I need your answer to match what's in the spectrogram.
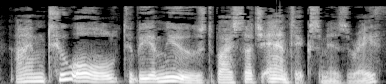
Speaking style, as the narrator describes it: she replied calmly

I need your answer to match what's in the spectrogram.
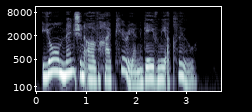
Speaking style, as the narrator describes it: he said

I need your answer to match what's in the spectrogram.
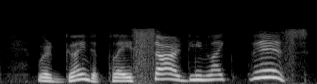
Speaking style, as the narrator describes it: she cried

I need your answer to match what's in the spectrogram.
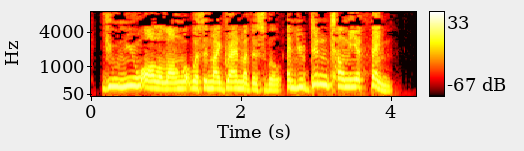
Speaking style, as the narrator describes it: Eddie shouted

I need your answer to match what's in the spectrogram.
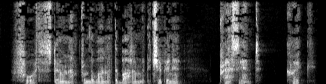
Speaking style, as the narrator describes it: In a strange, deep voice that was nothing at all like his usual voice, but to Dennis that voice sounded weirdly familiar, Thomas said

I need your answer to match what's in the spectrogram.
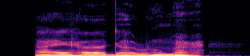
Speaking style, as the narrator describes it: Falloon said hoarsely

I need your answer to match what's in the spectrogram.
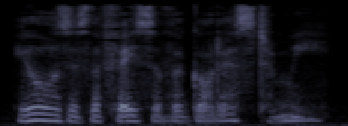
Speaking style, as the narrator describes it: He muttered

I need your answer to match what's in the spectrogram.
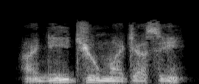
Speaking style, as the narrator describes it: Hunter growled

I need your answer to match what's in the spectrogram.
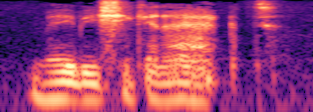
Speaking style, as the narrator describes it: Powell muttered hopefully

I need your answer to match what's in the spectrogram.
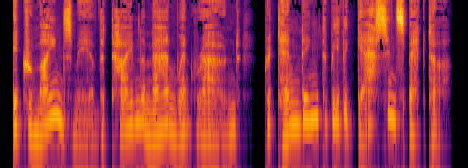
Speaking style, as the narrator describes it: murmured Miss Marple

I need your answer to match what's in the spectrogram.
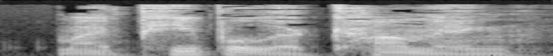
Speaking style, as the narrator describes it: Parker growled

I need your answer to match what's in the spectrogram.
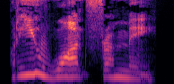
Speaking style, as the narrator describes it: she asks suddenly, her voice strained and harsh

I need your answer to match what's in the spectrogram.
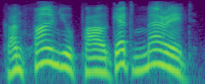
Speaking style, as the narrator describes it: Tsung bellowed

